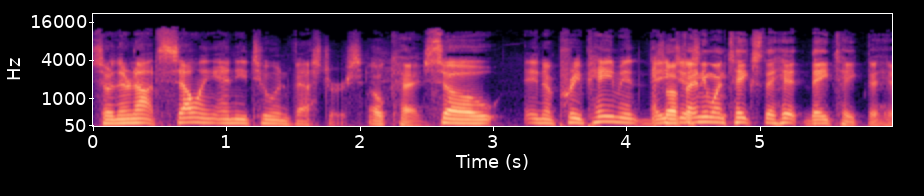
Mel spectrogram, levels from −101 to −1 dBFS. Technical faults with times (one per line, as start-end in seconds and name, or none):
0.00-6.00 MP2 compression
4.17-4.21 DAB burbling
